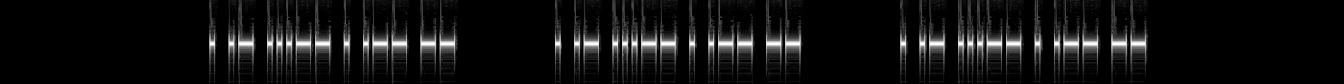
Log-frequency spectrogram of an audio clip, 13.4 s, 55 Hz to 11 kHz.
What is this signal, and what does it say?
Morse code, heard as a keyed tone, about 25 wpm, 700 Hz. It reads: EA3EWM EA3EWM EA3EWM
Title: DXCC-100 Call Signs - 6 Characters - Repeated 3x - 25wpm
